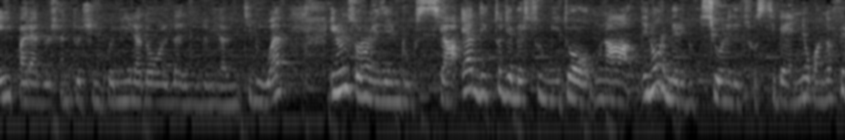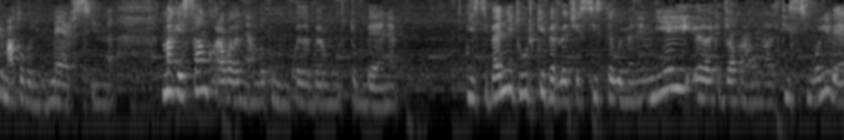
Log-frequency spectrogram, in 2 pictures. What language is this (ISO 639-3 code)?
ita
